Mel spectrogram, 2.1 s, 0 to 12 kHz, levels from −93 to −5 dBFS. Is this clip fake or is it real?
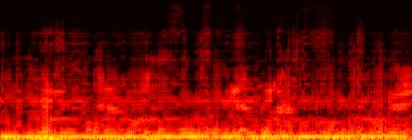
fake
